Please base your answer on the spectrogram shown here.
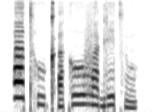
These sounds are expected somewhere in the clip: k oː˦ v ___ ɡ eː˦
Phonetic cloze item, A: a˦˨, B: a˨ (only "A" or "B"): A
